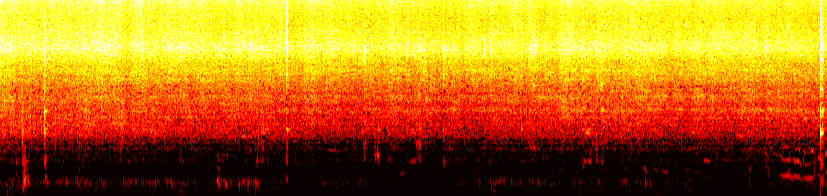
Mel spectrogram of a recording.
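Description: Leafy greens frying in hot oil in a black iron wok while being stirred with a metal spatula: a loud, steady sizzle with soft scraping and a few sharp clicks.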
